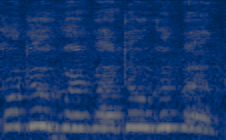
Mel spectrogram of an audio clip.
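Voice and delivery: high, sing-song imitation of a laid-back friend; a high mock "doing good, man"; mock chill reply. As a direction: toss it off in a lifted, breezy voice.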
